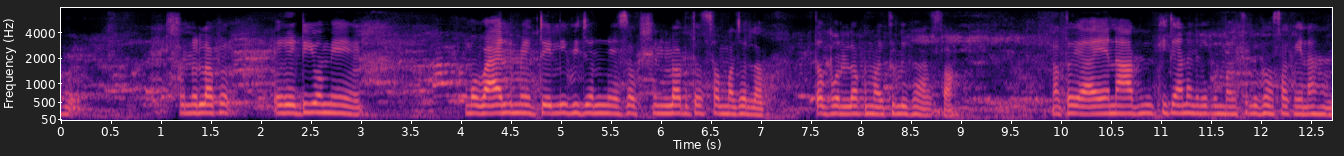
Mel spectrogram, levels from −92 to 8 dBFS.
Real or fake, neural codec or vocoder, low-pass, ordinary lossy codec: fake; codec, 16 kHz, 4 kbps, X-Codec, HuBERT features, trained on balanced general audio; 7.2 kHz; none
